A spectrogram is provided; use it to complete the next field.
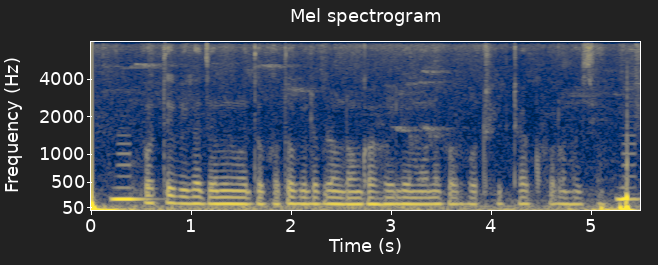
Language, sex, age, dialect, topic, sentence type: Bengali, male, 18-24, Rajbangshi, agriculture, question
